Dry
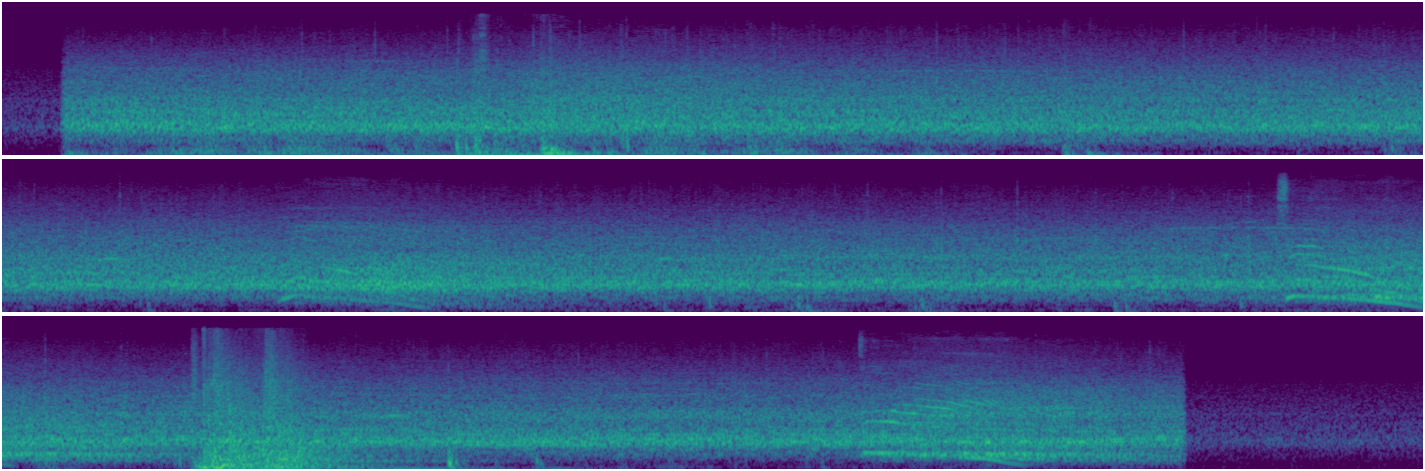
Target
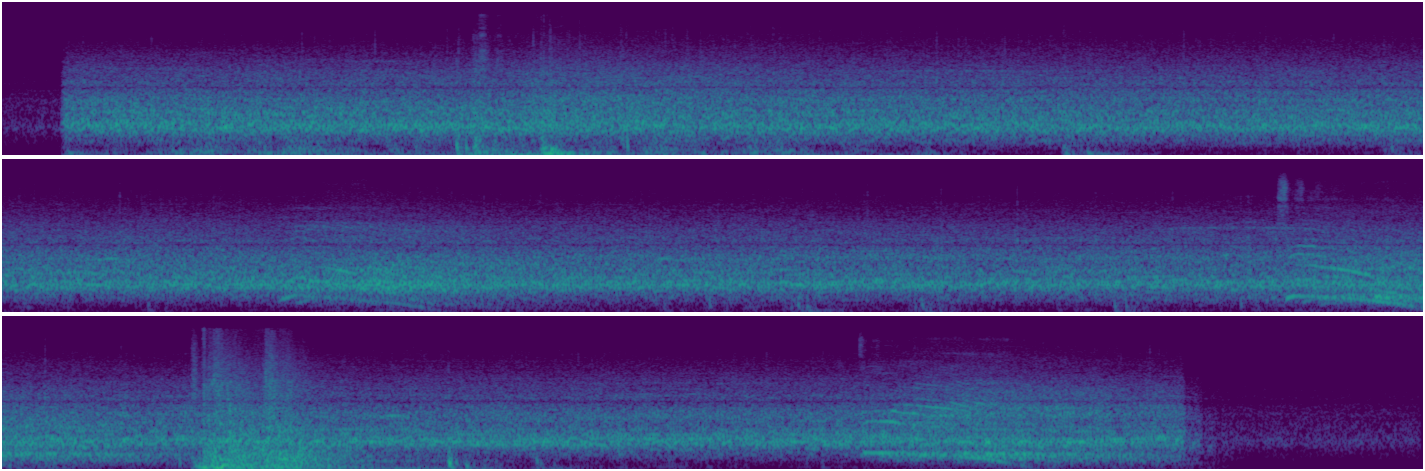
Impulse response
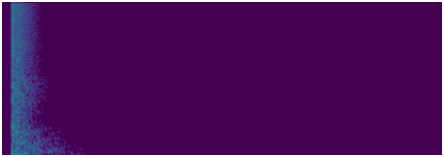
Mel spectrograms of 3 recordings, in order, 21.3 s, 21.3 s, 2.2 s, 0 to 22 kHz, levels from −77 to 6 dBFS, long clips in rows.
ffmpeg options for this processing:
-filter_complex "[0:a]bandreject=f=2.2k:w=16,asplit=2[a][b];[b]asplit=4[c][d][e][f];[c]adelay=84,afreqshift=-88,volume=-11dB[g];[d]adelay=168,afreqshift=-176,volume=-20.4dB[h];[e]adelay=252,afreqshift=-264,volume=-29.7dB[i];[f]adelay=336,afreqshift=-352,volume=-39.1dB[j];[g][h][i][j]amix=inputs=4:normalize=0[k];[a][k]amix=inputs=2:normalize=0,volume=-8dB"

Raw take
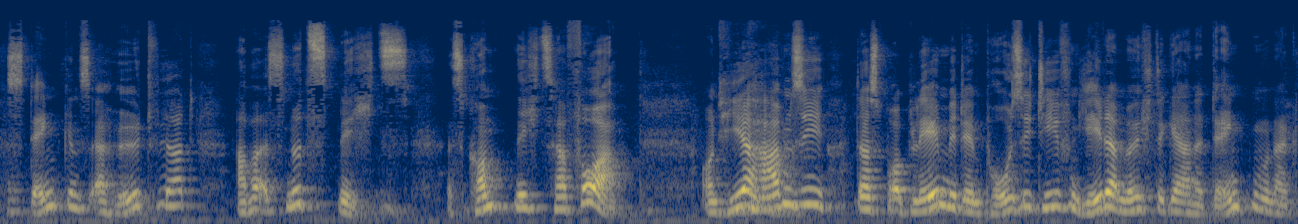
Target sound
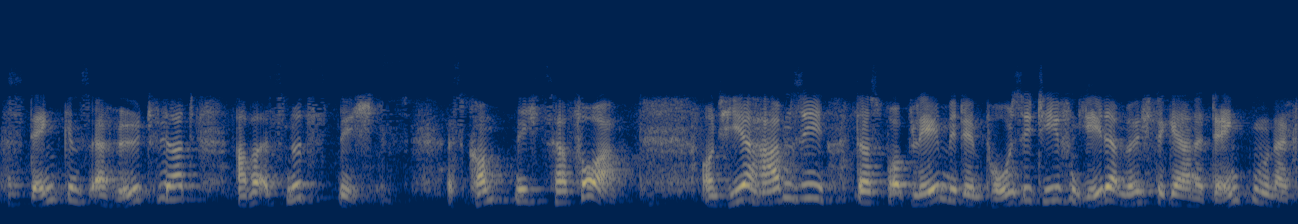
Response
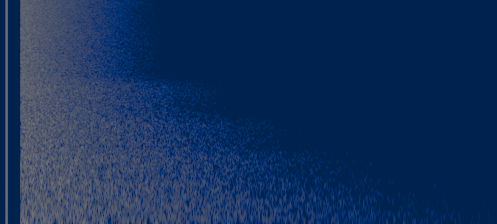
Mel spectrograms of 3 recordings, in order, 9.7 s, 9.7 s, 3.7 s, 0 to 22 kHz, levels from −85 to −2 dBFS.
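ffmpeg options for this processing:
-af "acompressor=threshold=-37dB:ratio=3,highpass=f=420:t=q:w=0.5412,highpass=f=420:t=q:w=1.307,lowpass=f=3.5k:t=q:w=0.5176,lowpass=f=3.5k:t=q:w=0.7071,lowpass=f=3.5k:t=q:w=1.932,afreqshift=99,aexciter=amount=1.1:drive=2.9:freq=2.7k,adynamicequalizer=threshold=0.00178:dfrequency=2500:dqfactor=0.7:tfrequency=2500:tqfactor=0.7:attack=5:release=100:ratio=0.375:range=2.5:mode=boostabove:tftype=highshelf,volume=4dB"

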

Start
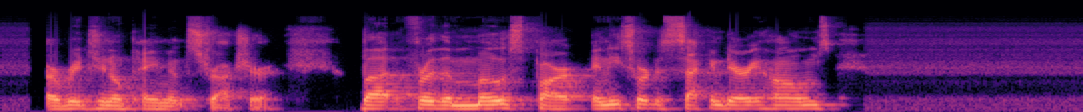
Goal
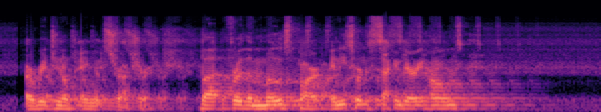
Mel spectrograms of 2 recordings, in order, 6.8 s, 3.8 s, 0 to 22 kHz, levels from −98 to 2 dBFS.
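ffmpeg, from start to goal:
-af "atempo=1.8,aecho=1:1:123|246|369|492|615:0.266|0.136|0.0692|0.0353|0.018,volume=-3dB"

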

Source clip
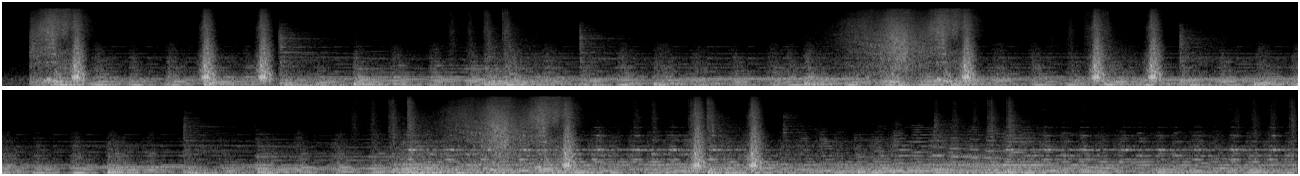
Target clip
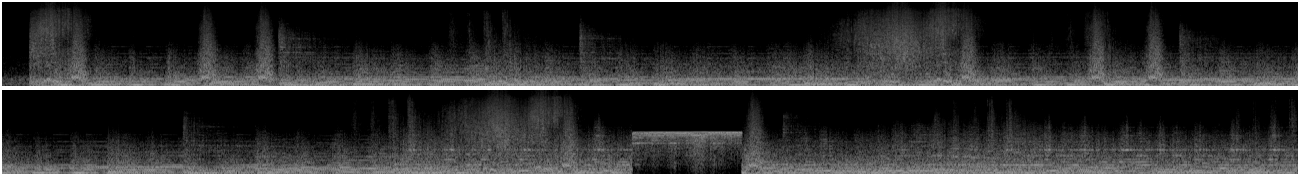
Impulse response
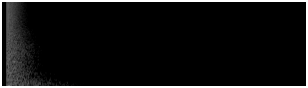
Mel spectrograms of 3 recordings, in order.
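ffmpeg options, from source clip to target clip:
-filter_complex "[0:a]aeval=exprs='(tanh(44.7*val(0)+0.4)-tanh(0.4))/44.7':c=same,asettb=1/sr,asplit=3[a][b][c];[a]atrim=end=19.264[d];[b]atrim=start=19.26:end=20.36,asetpts=PTS-STARTPTS,afade=t=in:d=0.004:c=qsin,afade=t=out:st=1.096:d=0.004:c=qsin,lowpass=f=2.4k:t=q:w=0.5098,lowpass=f=2.4k:t=q:w=0.6013,lowpass=f=2.4k:t=q:w=0.9,lowpass=f=2.4k:t=q:w=2.563,afreqshift=-2800[e];[c]atrim=start=20.356[f];[d][e]acrossfade=d=0.004:c1=hsin:c2=qsin[g];[g][f]acrossfade=d=0.004:c1=qsin:c2=hsin,volume=3.5dB"

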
